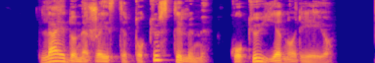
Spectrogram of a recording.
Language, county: Lithuanian, Kaunas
